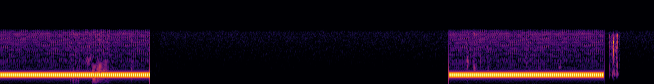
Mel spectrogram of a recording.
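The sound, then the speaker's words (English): Telephone tone heard while a call is placed to a listener: two steady, humming tone bursts of about two seconds each, separated by nearly four seconds of silence. “We're going to call him right now, so you're going to hear the dialing”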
